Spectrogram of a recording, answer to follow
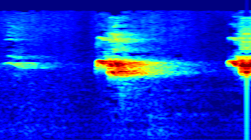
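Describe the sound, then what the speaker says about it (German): Birds in an indoor bird room early in the morning give high, thin chirps close by: a faint call followed by two louder, clear tweets, each lasting a fraction of a second, with no talking. "Draußen sind auch die Vögel."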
